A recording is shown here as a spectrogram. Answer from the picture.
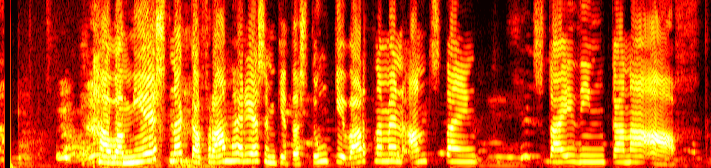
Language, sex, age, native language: Icelandic, female, 50-59, Icelandic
